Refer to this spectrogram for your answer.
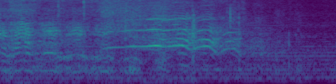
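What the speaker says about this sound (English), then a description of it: "However, there is a horse here, which is super handy." A horse in the survival video game Above Snakes lets out a short whinny, a quick wavering squeal that rises and fades within about a second, fairly close and on its own.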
